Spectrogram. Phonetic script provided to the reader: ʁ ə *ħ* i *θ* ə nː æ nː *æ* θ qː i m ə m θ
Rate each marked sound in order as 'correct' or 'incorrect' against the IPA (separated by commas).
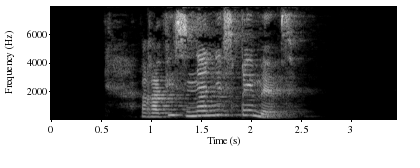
incorrect, incorrect, incorrect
